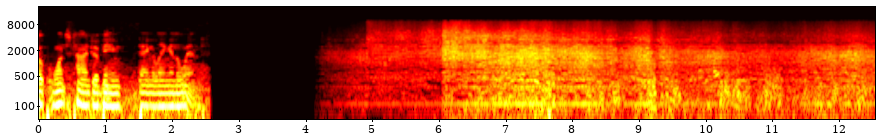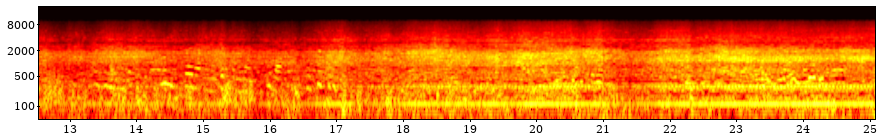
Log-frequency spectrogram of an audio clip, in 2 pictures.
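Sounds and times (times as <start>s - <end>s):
loud rushing spray hiss: 4.5s - 25.0s
faint voices: 7.0s - 25.0s.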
